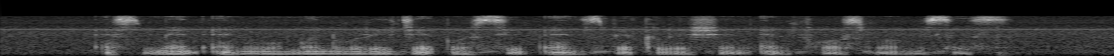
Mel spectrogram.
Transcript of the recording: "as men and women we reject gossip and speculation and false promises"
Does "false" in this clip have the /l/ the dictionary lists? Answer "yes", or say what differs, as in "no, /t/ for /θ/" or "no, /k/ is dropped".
no, /l/ is dropped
